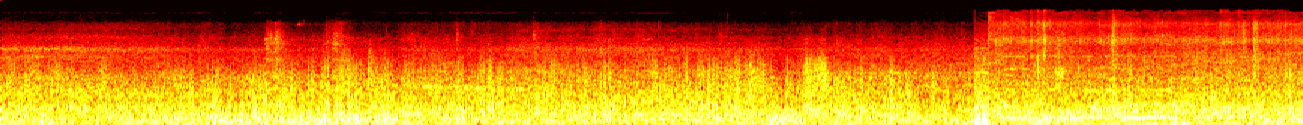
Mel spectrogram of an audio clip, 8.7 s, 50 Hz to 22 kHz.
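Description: Wind buffeting the Garmin Virb 360 camera's microphone as it is carried at riding speed on a monopod, a loud, even rushing noise mixed with road rumble. About six and a half seconds in it breaks off abruptly, giving way to steady low hums.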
